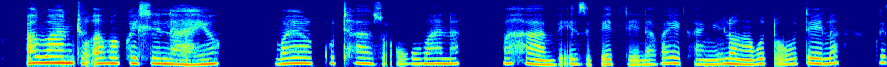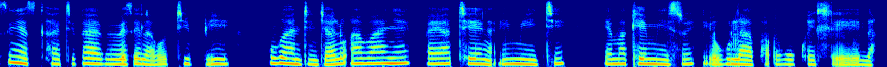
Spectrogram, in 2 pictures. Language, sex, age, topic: North Ndebele, female, 25-35, health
